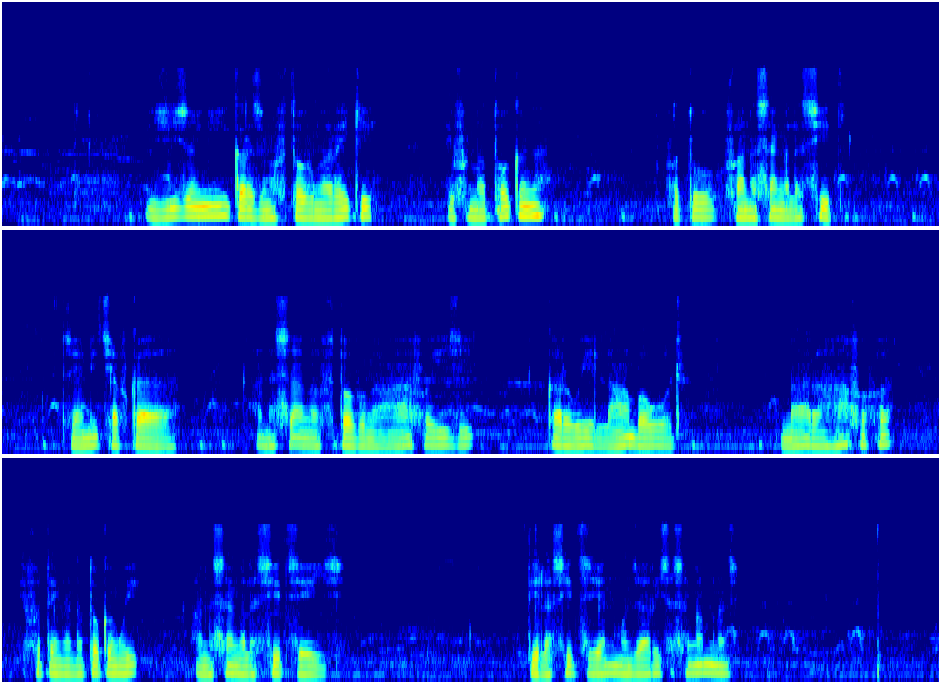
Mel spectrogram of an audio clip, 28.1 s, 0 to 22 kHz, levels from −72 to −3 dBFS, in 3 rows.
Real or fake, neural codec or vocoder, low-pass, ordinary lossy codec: real; none; 7.2 kHz; none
